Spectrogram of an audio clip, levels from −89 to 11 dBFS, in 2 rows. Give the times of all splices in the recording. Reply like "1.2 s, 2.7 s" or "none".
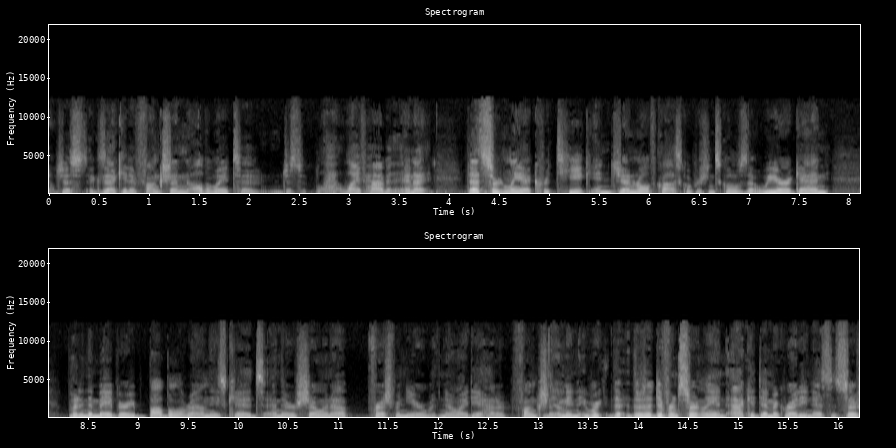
3.5 s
